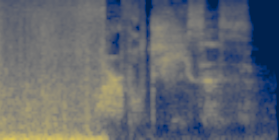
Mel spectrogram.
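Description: Trailer soundtrack: a loud, deep rumbling mix of score and battle effects that cuts off abruptly just under a second in. A faint, breathy voice follows.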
